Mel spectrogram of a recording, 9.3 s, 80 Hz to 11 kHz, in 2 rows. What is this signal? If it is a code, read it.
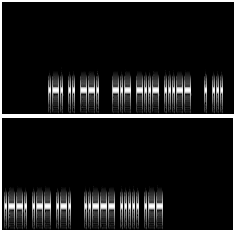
Morse code, heard as a keyed tone, about 30 wpm, 700 Hz. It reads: RIG KX3 ES PWR 25W
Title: K1USN SST QSO Practice 30wpm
